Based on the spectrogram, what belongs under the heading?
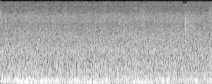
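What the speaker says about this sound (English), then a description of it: "Rain patters softly on shattered stone." Soft rain pattering on shattered stone, a faint, even hiss of drops with a low rumble beneath, steady and continuous without any voices.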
